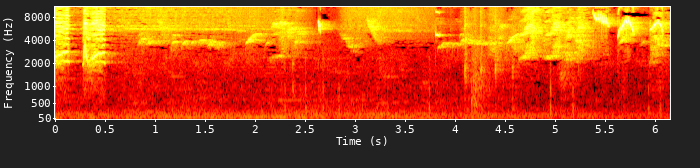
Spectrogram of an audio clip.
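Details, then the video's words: An orange-headed thrush, a loud-voiced bird, sings a quick, varied run of high, sharp chirps and squeaky phrases in uneven bursts with short gaps between them. The recording is meant as a lure to make other thrushes sing. "Anis Merah Gacor nyape Telerrr"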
